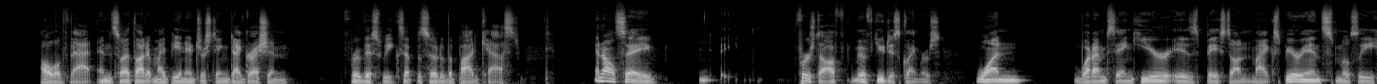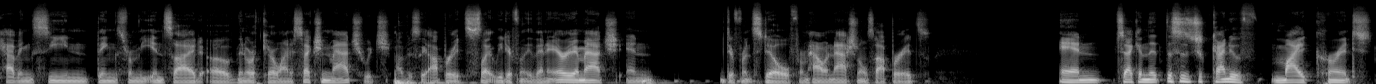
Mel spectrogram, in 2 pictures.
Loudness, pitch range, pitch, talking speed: -22 LUFS, 80-100 Hz, 85 Hz, 170 wpm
